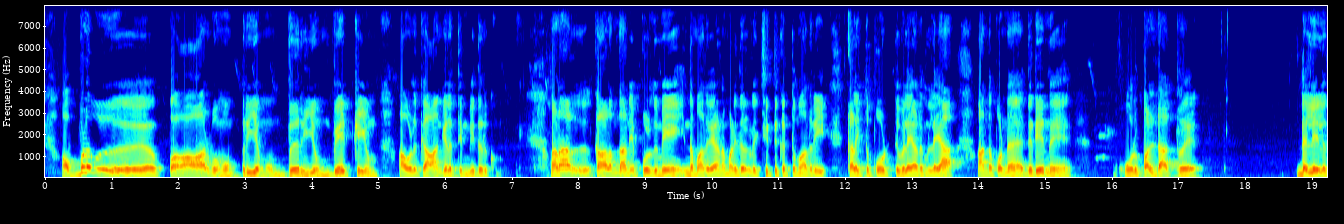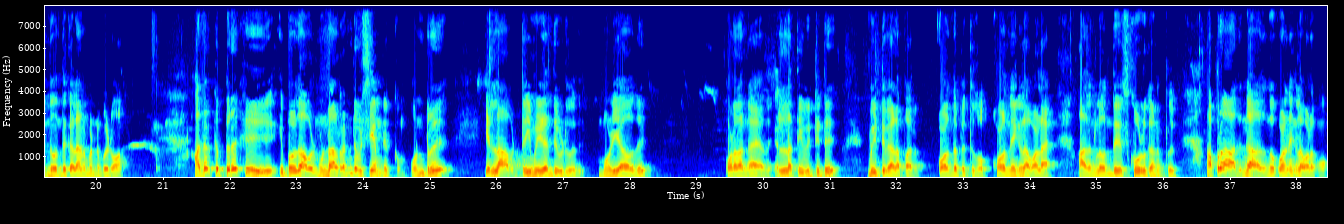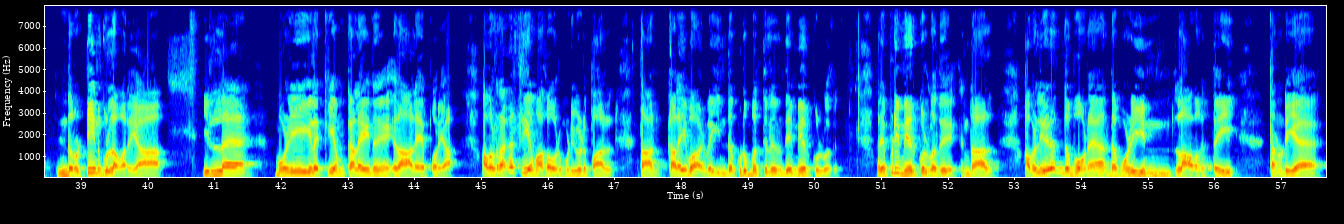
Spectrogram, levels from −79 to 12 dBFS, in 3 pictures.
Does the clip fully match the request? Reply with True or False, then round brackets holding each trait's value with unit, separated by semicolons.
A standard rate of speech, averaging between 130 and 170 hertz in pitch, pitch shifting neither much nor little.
False (100 wpm; 135 Hz; 6.8 semitones)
